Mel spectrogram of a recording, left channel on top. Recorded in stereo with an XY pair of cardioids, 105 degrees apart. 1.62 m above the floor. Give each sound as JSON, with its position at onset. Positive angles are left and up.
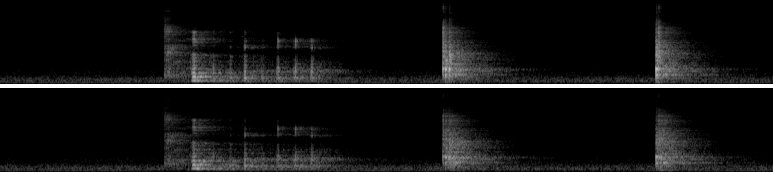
{"t": 1.6, "sound": "laughter", "azimuth_deg": 30, "distance_m": 1.7}
{"t": 4.4, "sound": "a clap", "azimuth_deg": 60, "distance_m": 1.6}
